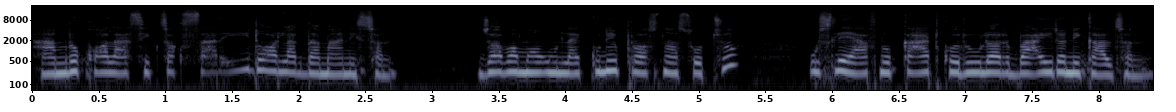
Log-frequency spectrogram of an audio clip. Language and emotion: Nepali, fearful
